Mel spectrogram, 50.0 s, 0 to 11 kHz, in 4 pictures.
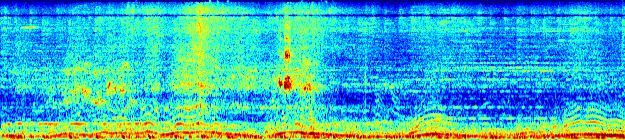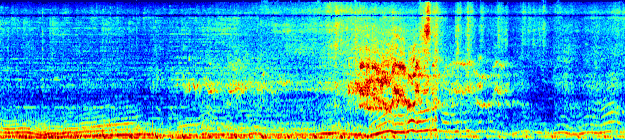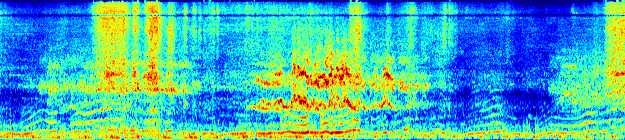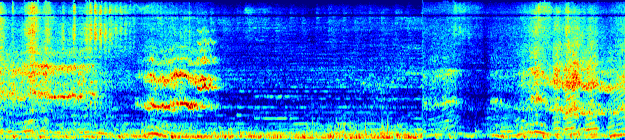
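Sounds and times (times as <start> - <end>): car engine revving: 0.0 - 50.0
tyres squealing: 16.0 - 24.7, 25.6 - 34.6.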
